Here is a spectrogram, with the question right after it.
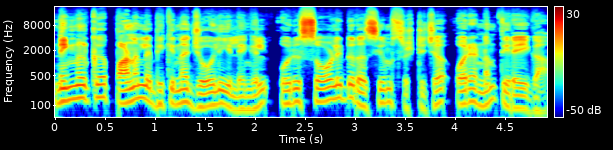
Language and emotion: Malayalam, neutral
